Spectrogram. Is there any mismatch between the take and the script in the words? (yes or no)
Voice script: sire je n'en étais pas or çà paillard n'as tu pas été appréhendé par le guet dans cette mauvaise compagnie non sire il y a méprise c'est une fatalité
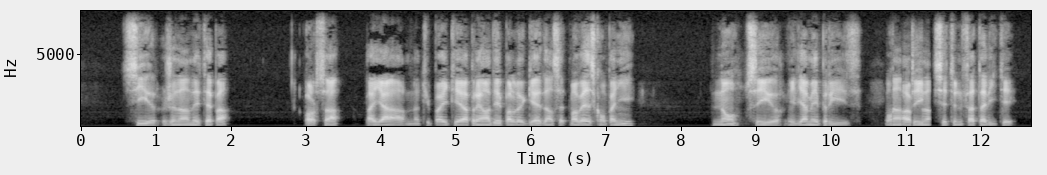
yes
